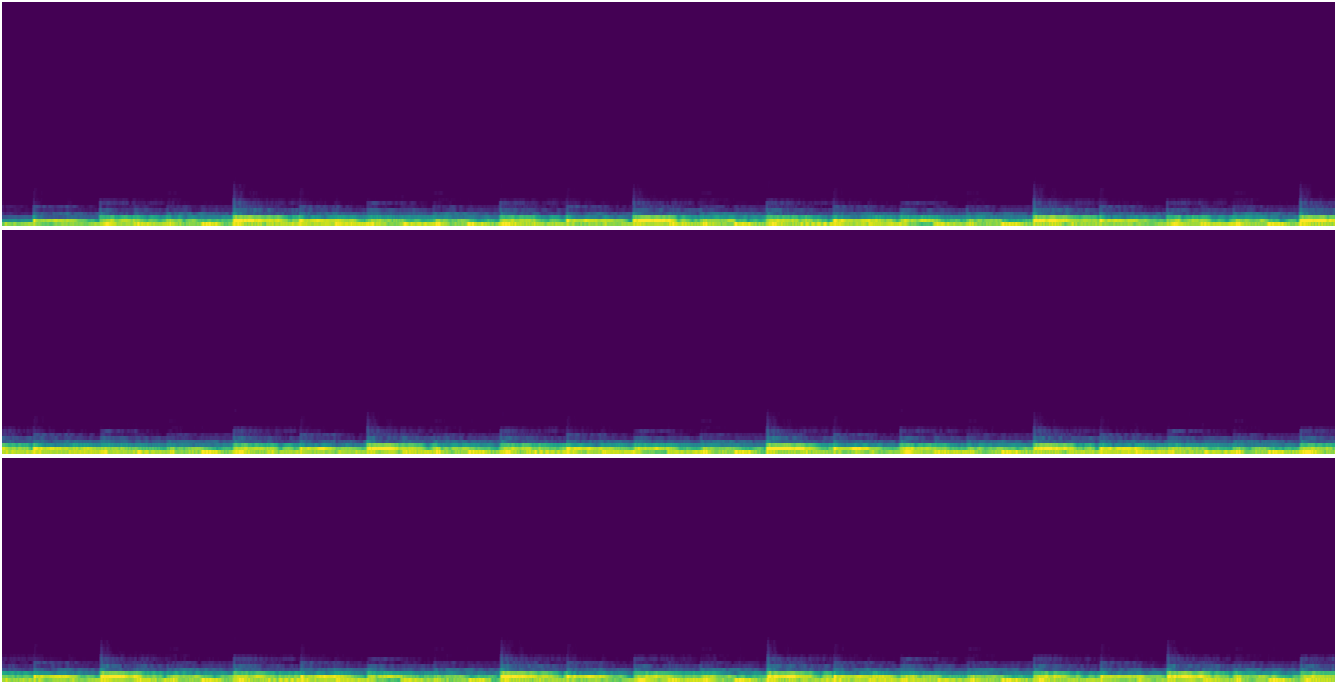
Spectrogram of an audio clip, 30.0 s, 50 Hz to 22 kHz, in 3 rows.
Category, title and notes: Music > Solo instrument
Piano loops 134 efect 4 octave long loop 120 bpm
Beautiful piano music . VST/instruments used . This sound can be combined with other sounds in the pack. Otherwise, it is well usable up to 4/4 120 bpm.
120, 120bpm, free, loop, music, piano, pianomusic, reverb, samples, simple, simplesamples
